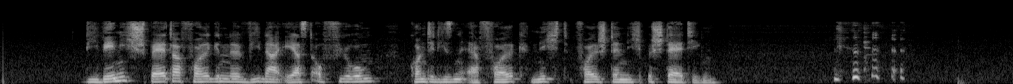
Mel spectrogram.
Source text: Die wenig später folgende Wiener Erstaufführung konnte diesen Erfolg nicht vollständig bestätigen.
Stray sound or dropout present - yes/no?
yes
